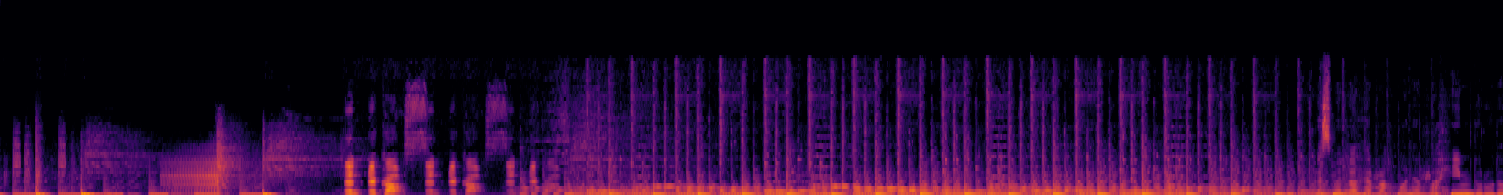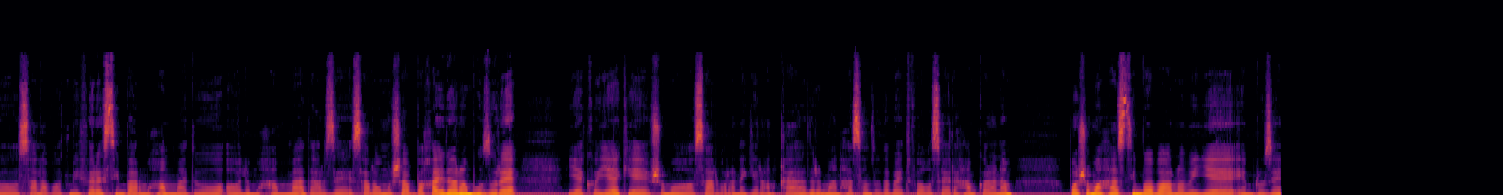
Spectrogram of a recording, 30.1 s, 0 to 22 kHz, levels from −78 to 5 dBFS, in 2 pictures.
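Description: The input signal was likely lost, through a disconnected device or failed link, while recording continued. The result is an audio dropout to silence at 27.83 s: the sound cuts off abruptly and the last 2.2 s until the end are silent, with no room tone.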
